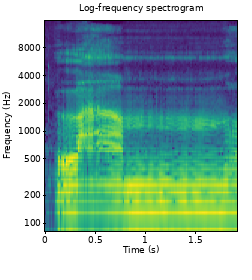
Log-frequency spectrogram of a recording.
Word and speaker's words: Lam: And it's one syllable Sanskrit mantra to chant that as well. Lam, lam.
